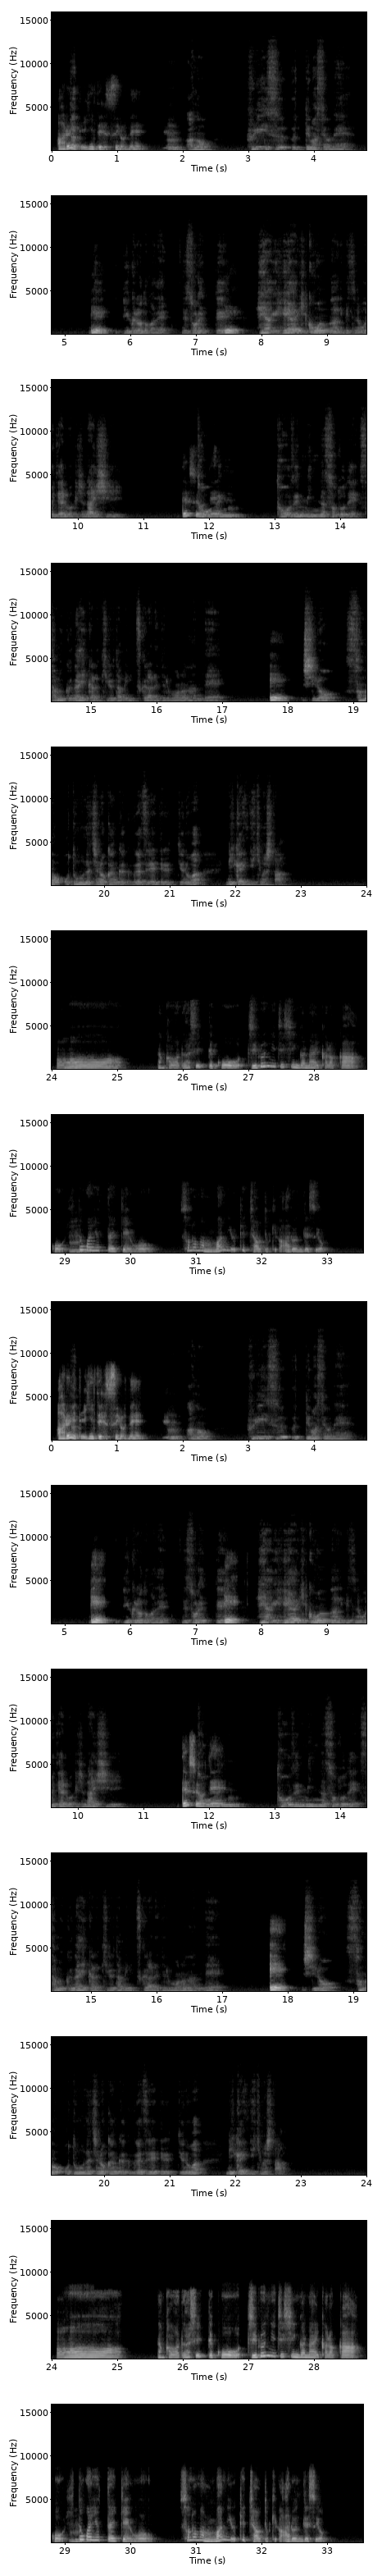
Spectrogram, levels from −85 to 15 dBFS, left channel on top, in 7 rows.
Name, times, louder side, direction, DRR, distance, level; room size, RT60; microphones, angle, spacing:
voice 1, 0.1-1.4 5.4-5.6 7.4-7.7 11.6-12.2 17.7-18.0 24.1-25.1 25.6-30.3 30.8-33.1, right 6 dB, 70° right, 0.4 m, -26 dB
voice 2, 1.7-2.4 3.0-4.6 5.4-5.6 5.9-7.5 7.9-10.7 11.8-12.5 13.0-17.0 18.2-22.7 29.1-29.3, right 1 dB, 45° left, 3.4 m, -40 dB
9.6 x 4.2 x 4.6 m
head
